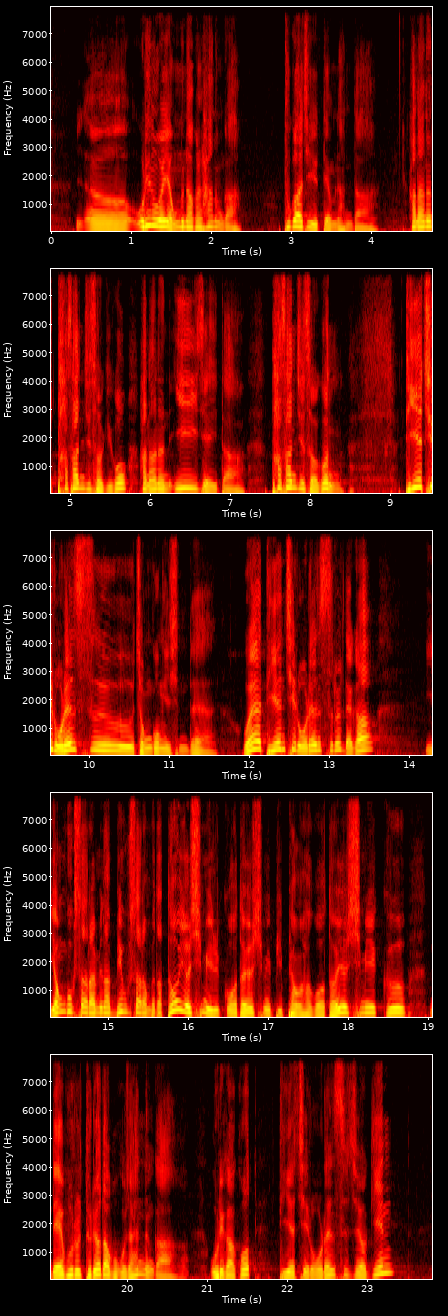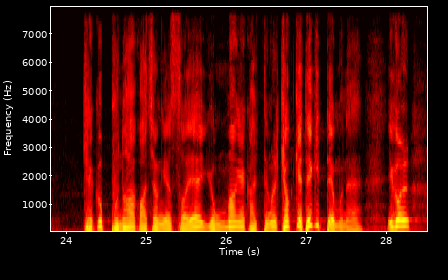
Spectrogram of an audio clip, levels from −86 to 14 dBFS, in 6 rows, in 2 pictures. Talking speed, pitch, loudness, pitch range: 295 characters per minute, 170 Hz, -20 LUFS, 140-200 Hz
